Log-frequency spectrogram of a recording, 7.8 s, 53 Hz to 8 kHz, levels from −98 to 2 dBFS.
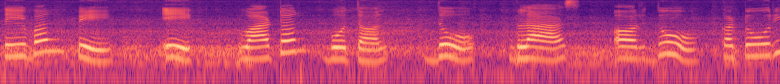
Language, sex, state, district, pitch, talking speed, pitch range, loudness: Hindi, female, Bihar, West Champaran, 280 Hz, 75 wpm, 240-365 Hz, -16 LUFS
